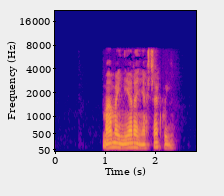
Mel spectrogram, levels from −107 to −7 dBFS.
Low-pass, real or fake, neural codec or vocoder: 7.2 kHz; real; none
